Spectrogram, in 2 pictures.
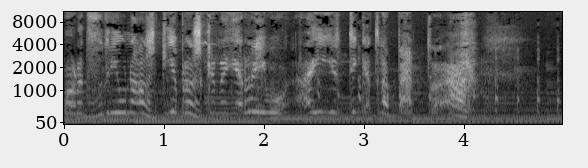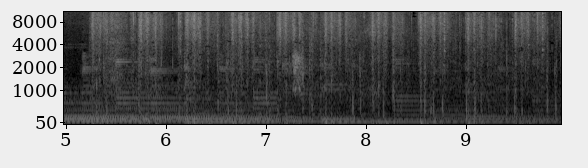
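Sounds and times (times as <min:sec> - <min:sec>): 
speech: 0:00.2 - 0:04.5
laughter: 0:02.3 - 0:05.2
several horses' hooves clip-clopping: 0:04.8 - 0:09.9.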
